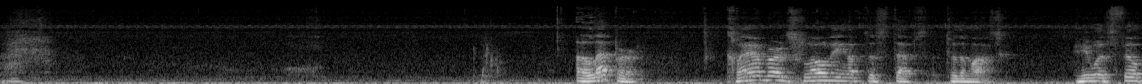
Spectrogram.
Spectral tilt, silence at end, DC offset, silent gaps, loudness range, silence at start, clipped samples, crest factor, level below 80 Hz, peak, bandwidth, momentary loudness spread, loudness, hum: -7 dB/octave; 0 s; under 0.1%; none; 17 LU; 0 s; under 0.1%; 20 dB; -36 dBFS; -4 dBFS; 16 kHz; 21 LU; -21 LUFS; none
